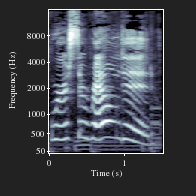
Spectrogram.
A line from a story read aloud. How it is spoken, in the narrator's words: Wonder Woman shouted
